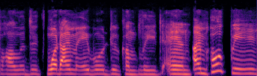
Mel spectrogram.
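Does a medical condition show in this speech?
Yes: cerebral palsy; very mild physical disability, slight tremors during the day.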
